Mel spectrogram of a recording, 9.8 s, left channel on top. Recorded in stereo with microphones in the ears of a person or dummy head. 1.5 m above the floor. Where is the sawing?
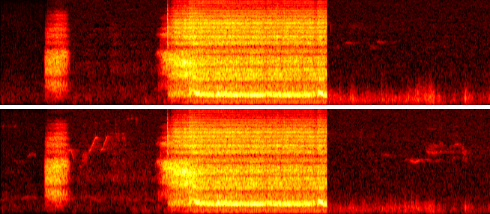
5° left (ahead or behind).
